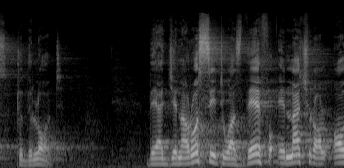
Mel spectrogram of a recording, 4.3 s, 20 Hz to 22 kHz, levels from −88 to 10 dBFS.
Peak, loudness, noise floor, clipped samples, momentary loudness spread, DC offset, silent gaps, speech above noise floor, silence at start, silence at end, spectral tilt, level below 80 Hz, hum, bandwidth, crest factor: -14 dBFS; -29 LUFS; -65 dBFS; under 0.1%; 12 LU; under 0.1%; none; 36 dB; 0 s; 0 s; -3.5 dB/octave; -70 dBFS; none; 16 kHz; 18 dB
